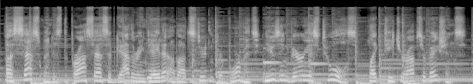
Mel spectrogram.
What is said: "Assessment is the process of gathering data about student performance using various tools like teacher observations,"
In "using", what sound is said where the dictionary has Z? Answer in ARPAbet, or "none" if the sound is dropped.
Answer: Z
